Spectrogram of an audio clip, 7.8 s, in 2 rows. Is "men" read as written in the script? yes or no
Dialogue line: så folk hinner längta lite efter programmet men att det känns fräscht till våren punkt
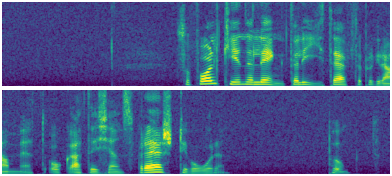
no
